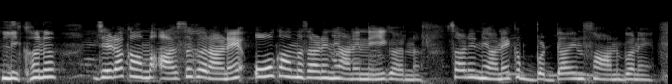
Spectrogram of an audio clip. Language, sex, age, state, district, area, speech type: Dogri, female, 18-30, Jammu and Kashmir, Samba, urban, spontaneous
